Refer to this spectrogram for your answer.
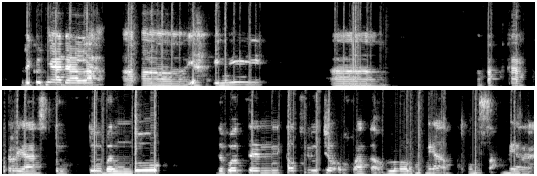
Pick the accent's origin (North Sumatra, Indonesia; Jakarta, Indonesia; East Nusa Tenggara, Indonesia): East Nusa Tenggara, Indonesia; Pajunyan Village, West Adonara, Flores; West Adonara Sub District is Flores. Ini dari kampung saya sendiri.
